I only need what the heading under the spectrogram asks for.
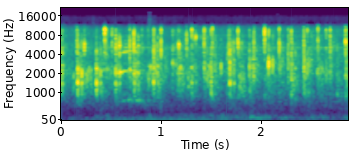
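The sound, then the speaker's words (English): Sparse clapping from roughly four people at a reception for a president, thin irregular claps with gaps between them, moderately loud and without any crowd swell. “Okay, now you're hearing like four people clapping.”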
